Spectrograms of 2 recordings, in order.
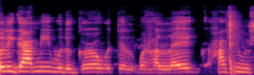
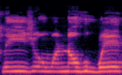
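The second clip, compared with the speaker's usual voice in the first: put-on crying, tearful, begging plea; 3 semitones higher, 9 dB quieter than usual. Acting out the ex's reaction to spoilers, imitating someone crying. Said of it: "like crying".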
